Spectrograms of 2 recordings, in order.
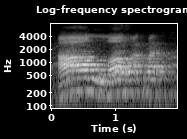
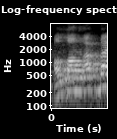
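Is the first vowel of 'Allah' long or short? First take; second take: long; short. First: The first vowel of Allah is drawn out long. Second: The first vowel of Allah is kept short. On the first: It turns the phrase into a question. The speaker calls it wrong. "Kalau dia A dua harokat, maka maknanya menjadi pertanyaan" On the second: It is a statement of greatness. The speaker calls it right. "artinya Allah Maha Besar"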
